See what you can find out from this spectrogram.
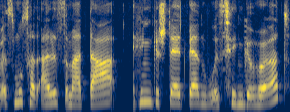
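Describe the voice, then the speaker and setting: A woman speaks in an ordinary speaking voice. Her pitch is fairly high, with ordinary pitch variation. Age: 30s. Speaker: library media specialist. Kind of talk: casual interview.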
